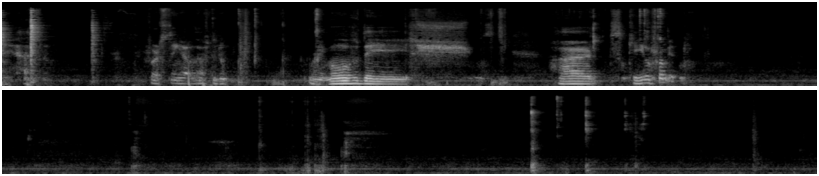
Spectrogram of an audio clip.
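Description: A fork and knife clink and scrape against a plate.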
